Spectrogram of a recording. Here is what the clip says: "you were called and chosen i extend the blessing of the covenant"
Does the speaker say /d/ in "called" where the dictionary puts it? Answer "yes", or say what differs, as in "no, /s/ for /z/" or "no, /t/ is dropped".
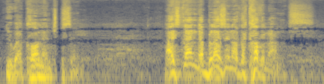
no, /d/ is dropped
